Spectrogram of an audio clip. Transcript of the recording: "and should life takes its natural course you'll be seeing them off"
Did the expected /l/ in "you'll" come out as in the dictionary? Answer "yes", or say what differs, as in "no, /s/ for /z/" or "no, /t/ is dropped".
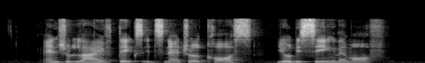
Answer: yes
